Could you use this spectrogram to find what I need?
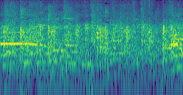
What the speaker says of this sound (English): But how about a round of applause for these guys?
